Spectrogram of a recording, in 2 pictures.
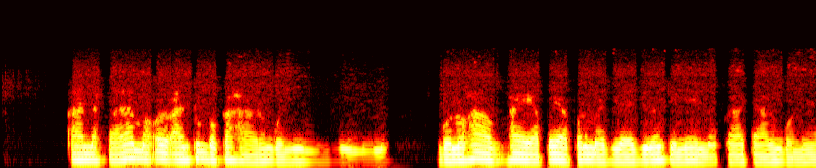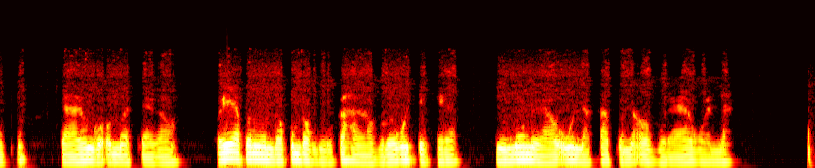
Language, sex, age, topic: Oshiwambo, male, 25-35, agriculture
